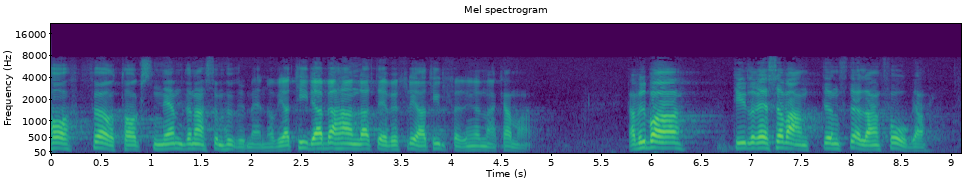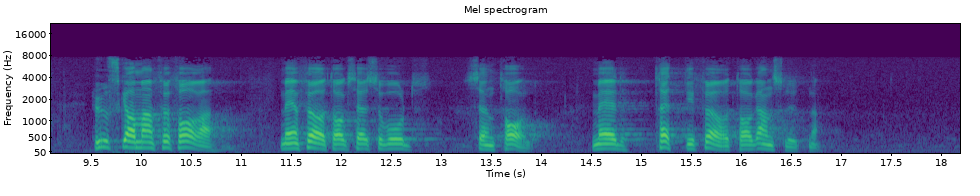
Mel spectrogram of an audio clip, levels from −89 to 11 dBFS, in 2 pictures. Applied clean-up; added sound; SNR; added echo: none; none; none; none.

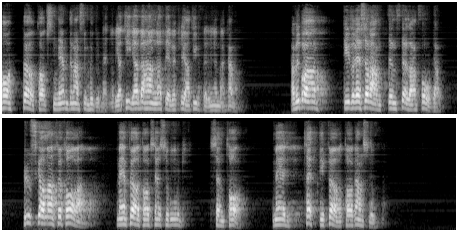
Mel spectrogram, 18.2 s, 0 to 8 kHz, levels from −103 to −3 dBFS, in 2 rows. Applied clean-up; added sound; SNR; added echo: neural mask model DeepFilterNet 3.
